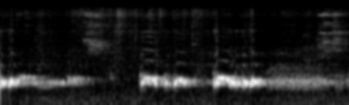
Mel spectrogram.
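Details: Big-voiced crossbred perkutut cooing as a lure for other zebra doves: three resonant, warbling coo phrases in quick succession, each ending in a sustained tone, against faint steady noise.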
